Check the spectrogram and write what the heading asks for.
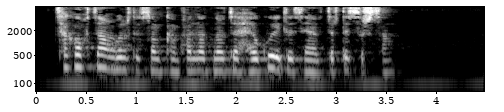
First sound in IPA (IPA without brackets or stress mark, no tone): t͡sʰ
